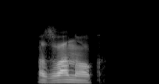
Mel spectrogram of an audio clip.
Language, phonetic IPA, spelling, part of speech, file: Russian, [pəzvɐˈnok], позвонок, noun, Ru-позвонок.ogg
- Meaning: vertebra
